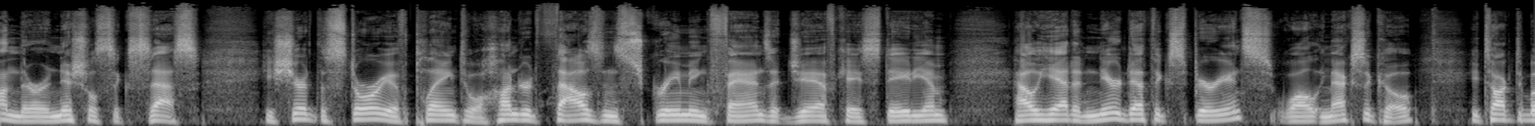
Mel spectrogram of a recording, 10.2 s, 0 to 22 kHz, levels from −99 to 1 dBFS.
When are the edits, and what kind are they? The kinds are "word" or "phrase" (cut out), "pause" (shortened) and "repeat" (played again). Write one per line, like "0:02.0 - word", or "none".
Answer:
0:08.8 - word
